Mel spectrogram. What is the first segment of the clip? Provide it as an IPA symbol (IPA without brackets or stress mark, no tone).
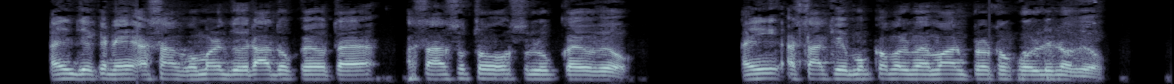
ɛ̃ː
